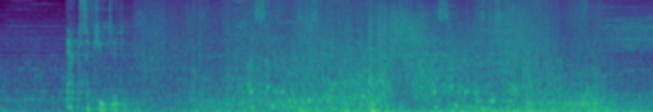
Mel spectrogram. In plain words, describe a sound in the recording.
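Magic spells crackle and whoosh in a video game battle.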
